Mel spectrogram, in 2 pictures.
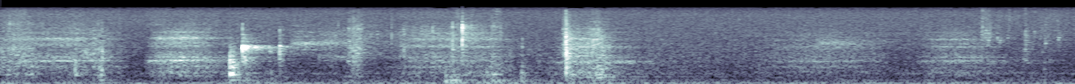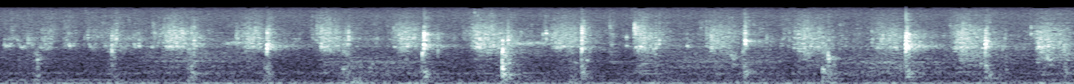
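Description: Liquid poured from a large plastic jug into the stainless tank of an ultrasonic cleaner. A few knocks from handling the jug come first, then from about five seconds in the pour runs in uneven spurts and splashes.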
